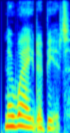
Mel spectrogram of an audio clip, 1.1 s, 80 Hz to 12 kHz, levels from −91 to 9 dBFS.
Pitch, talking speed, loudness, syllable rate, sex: 235 Hz, 225 wpm, -18 LUFS, 4.2 syllables/s, female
